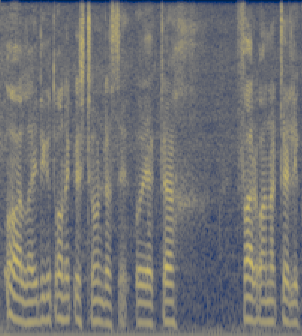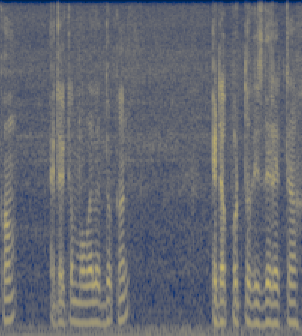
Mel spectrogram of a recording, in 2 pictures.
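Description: Somewhat breathy and flat in intonation, a man speaks in a monotone at a medium pitch. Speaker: travel vlogger. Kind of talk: walking travel vlog narration. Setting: outdoors on a street. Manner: halting.

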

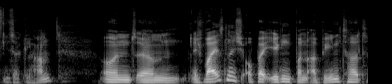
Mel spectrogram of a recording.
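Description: A man speaks with ordinary pitch variation. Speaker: YouTuber. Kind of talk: casual vlog monologue. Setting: home recording at night. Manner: quieter than usual; many filler sounds.

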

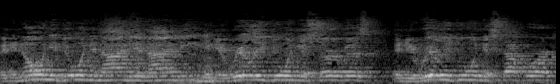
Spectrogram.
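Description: A man with a high pitch talks at a fairly quick pace amid strong room echo.

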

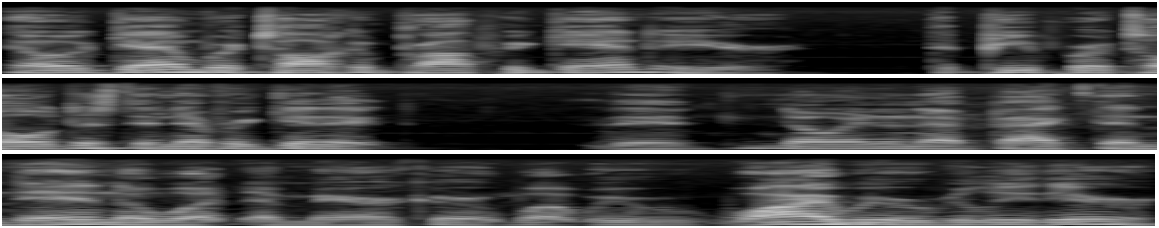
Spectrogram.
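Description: A man speaks at a very fast pace in a dark, mellow, somewhat breathy tone. His intonation is monotone and flat. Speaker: Vietnam war veteran. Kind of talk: casual chat. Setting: studio. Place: studio. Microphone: studio mic.

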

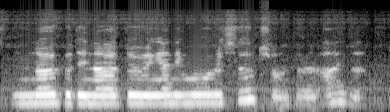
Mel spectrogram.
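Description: Over light background noise, a woman speaks at a fairly high pitch and a fairly slow pace. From Hungary, Budapest, then Australia. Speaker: historian and author; panelist. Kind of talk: panel discussion. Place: home room. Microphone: video call.

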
